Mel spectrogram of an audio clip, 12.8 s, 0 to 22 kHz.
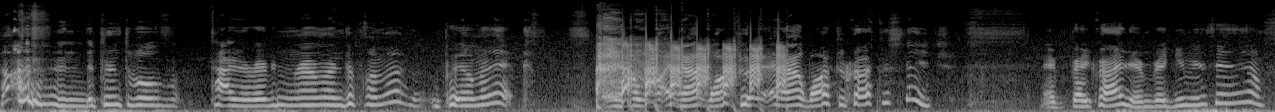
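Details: Dysarthria in a 40-year-old woman with moderate athetoid cerebral palsy, quadriplegia with moderate to severe physical involvement, GMFCS level 3/4; speech may be hard to understand.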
